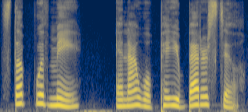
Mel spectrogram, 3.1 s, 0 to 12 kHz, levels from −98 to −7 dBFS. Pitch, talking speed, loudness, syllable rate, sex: 210 Hz, 195 wpm, -18 LUFS, 4.5 syllables/s, female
